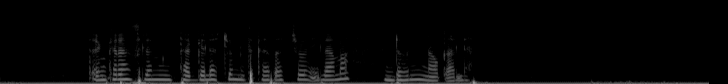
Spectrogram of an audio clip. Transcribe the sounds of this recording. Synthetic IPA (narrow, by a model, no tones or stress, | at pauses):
t̪ʼəŋkʰəɾansɨləmːɨnɨt̪ʰːaɡːəlat͡ʃːɛwmːit̪ʼɨkʰat̪ʰat͡ʃːɛwnilama | ɨnd̪əho̞nənːawkʼalːən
